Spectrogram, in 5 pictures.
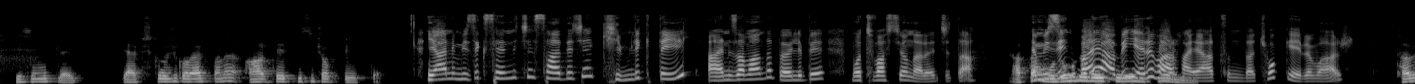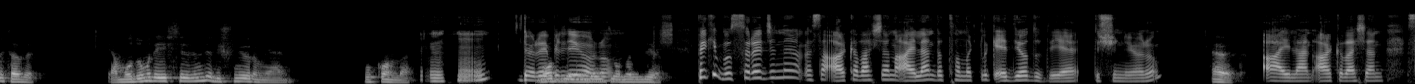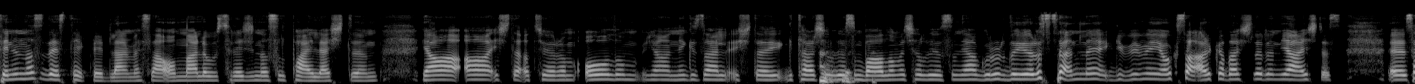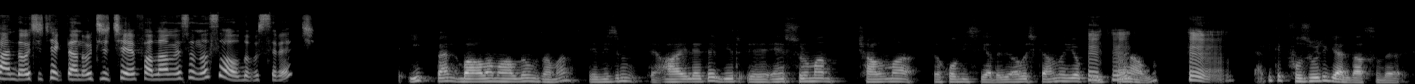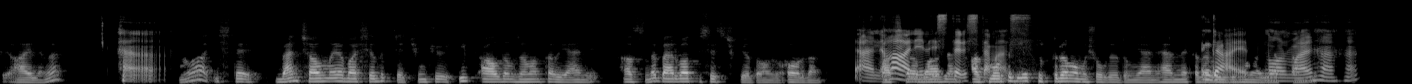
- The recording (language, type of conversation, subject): Turkish, podcast, Müziğe ilgi duymaya nasıl başladın?
- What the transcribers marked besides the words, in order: other background noise; tapping; chuckle; unintelligible speech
